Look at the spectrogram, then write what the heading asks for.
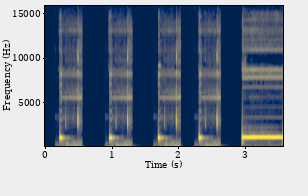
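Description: Four short electronic blips sound at an even pace, each followed by a faint tail, then a sustained steady beep tone takes over as a timer starts, all quiet and close with no talking.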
